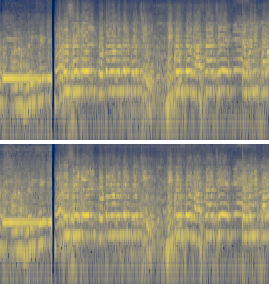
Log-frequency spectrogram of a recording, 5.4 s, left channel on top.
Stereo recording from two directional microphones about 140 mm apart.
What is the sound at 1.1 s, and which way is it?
A man's voice, 15° left (ahead or behind).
